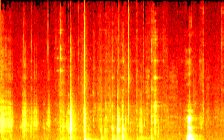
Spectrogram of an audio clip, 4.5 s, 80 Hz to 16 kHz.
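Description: Scattered light metallic clicks and clinks as the thin cast rear end cover of a small 9-watt fan motor is worked loose by hand and lifted off.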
